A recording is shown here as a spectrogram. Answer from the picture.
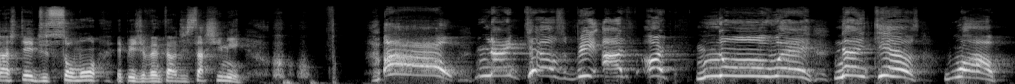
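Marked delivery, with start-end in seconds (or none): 3.7-10.1 thrilled shout. Real, not acted. Pulls a rare Alpha Art card.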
